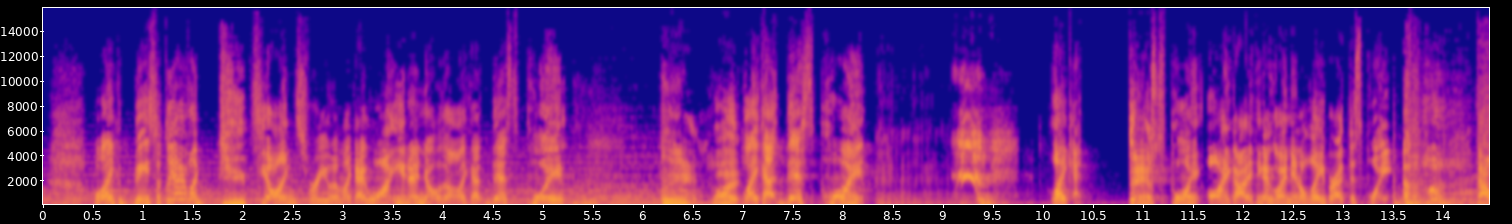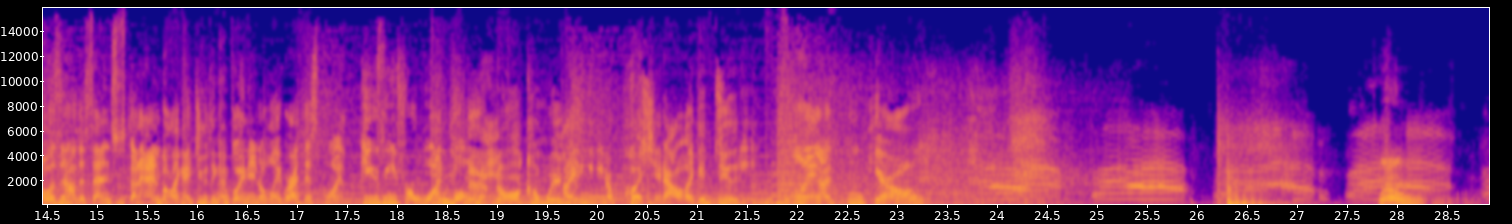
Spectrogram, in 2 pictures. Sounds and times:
Music: 0:00.0 - 0:07.2, 0:13.3 - 0:23.8
Fart: 0:08.2 - 0:09.8.

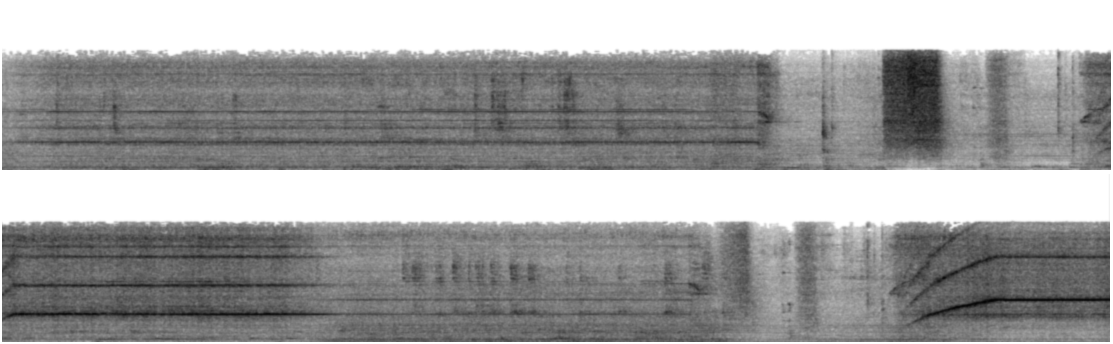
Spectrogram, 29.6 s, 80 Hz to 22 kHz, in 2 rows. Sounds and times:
Speech: 0:01.2 - 0:24.9.

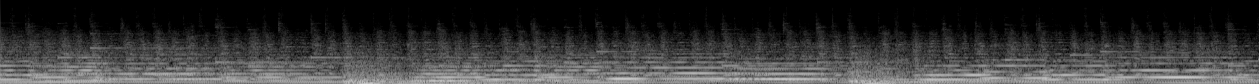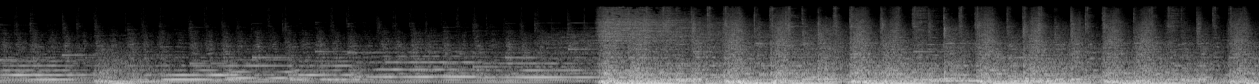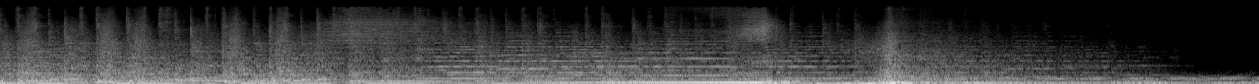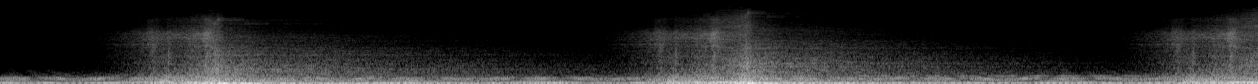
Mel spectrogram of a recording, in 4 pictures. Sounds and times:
Music: 0:00.0 - 0:50.3.

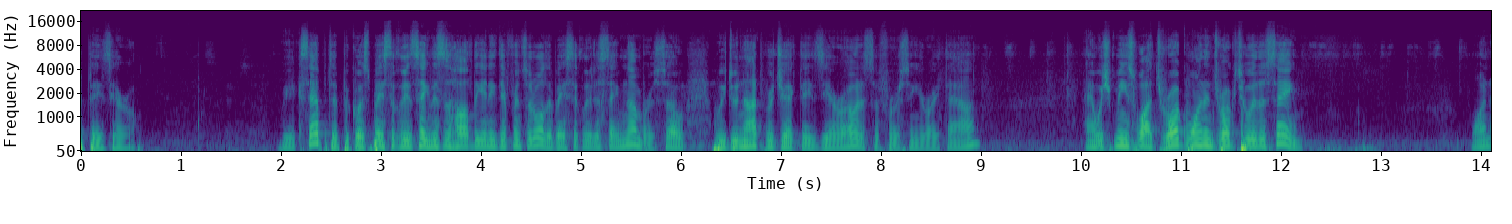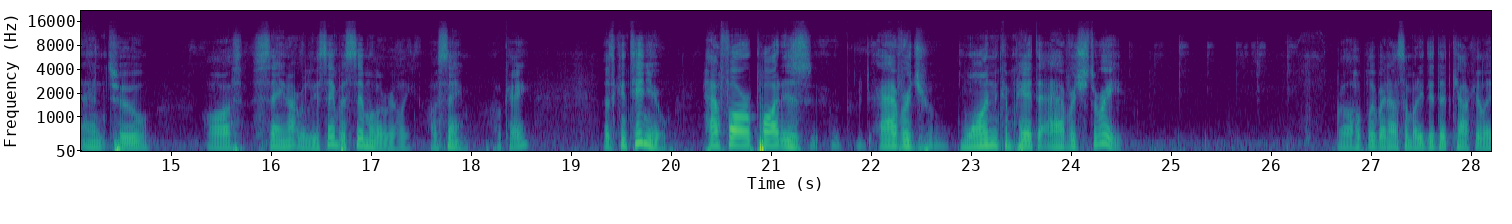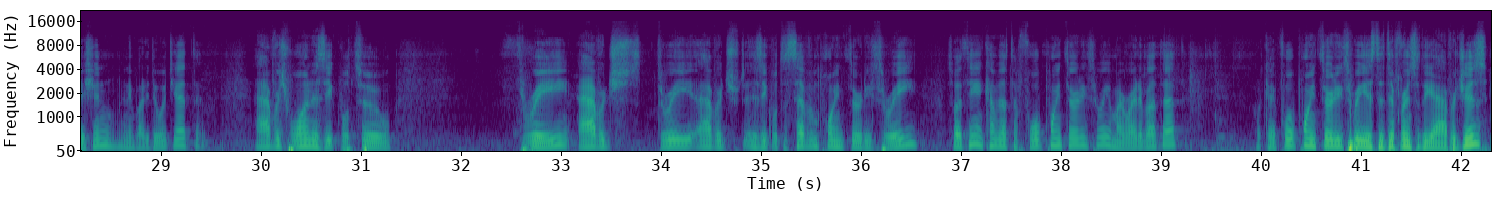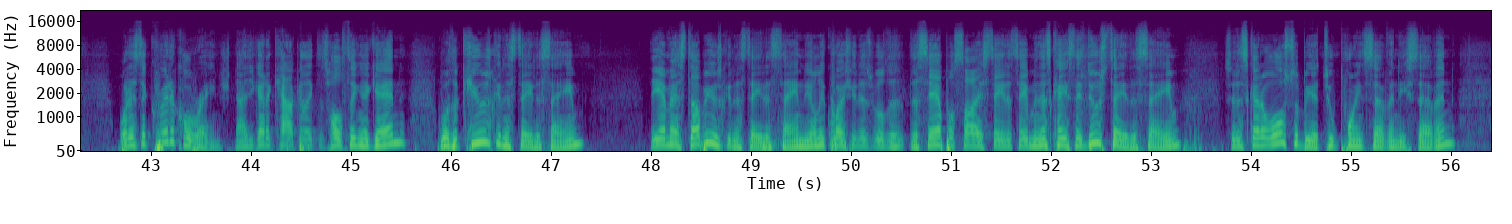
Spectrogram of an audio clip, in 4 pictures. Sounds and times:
Writing: 0:11.6 - 0:14.4, 0:24.0 - 0:26.6.

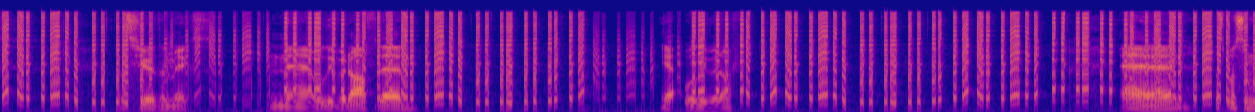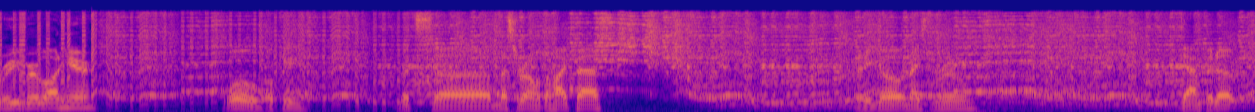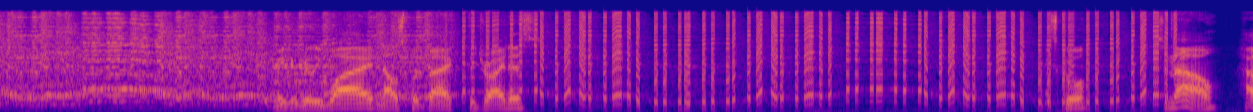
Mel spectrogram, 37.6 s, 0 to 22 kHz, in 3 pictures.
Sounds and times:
Electronic music: 0:00.0 - 0:37.0
Synthesizer: 0:00.0 - 0:37.0.

